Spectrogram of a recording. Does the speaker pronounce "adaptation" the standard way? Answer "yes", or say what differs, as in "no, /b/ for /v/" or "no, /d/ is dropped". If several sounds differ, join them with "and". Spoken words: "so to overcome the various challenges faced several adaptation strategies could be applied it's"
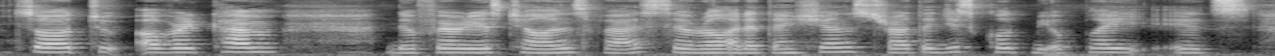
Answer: no, /p/ is dropped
